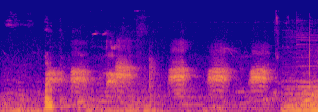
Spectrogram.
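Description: A crow cawing repeatedly: a run of short, separate caws spaced under a second apart. Steady background music comes in just before the end.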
